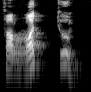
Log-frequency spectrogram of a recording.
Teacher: Donc, quand tu récites, tu prononces farrat, tu fais pas un idgham, tu rentres pas le ta dans le ta. Tu dis pas farrattum.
